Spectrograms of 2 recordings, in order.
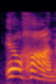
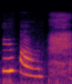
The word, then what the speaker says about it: Ilhan: Because I did have somebody reach out from the Democrat Party and said, it's Ilhan. And I'm like, it's Elon?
